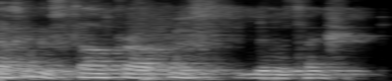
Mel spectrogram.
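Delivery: usual speaking voice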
